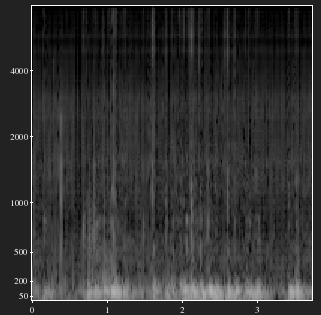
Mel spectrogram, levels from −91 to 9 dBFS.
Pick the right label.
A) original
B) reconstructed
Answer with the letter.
B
